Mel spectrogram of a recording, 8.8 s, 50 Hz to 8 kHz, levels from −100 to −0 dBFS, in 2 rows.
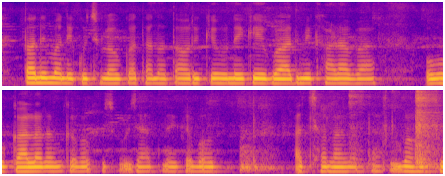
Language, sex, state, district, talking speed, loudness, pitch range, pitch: Bhojpuri, female, Uttar Pradesh, Ghazipur, 175 wpm, -21 LUFS, 160-165 Hz, 160 Hz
